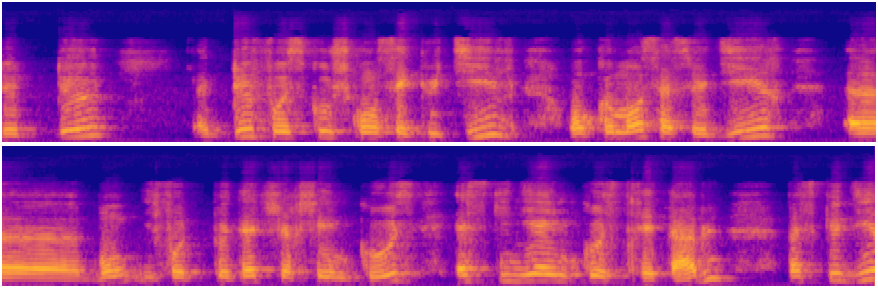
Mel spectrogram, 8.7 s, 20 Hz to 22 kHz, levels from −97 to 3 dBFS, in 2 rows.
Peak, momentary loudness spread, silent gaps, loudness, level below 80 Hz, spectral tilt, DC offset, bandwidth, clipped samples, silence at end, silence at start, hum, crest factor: -4 dBFS; 8 LU; none; -22 LUFS; -68 dBFS; -2.5 dB/octave; under 0.1%; 12.5 kHz; under 0.1%; 0 s; 0 s; none; 18 dB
